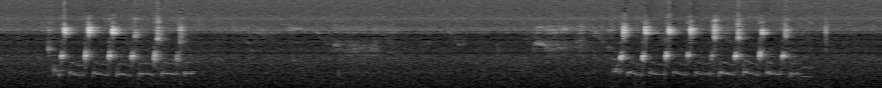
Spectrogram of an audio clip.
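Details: On Stewart Island in southern New Zealand, kakas, native parrots, give two bursts of six to eight rapid, evenly spaced grating notes. About four seconds of near quiet separate the bursts.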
